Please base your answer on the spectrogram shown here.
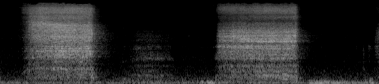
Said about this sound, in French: Continuez, monsieur l'abbé, continuez, comme ceci. Toujours avec le ventre. Il s'agit de maîtriser ce qu'on appelle le souffle rythmé. Allez-y.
